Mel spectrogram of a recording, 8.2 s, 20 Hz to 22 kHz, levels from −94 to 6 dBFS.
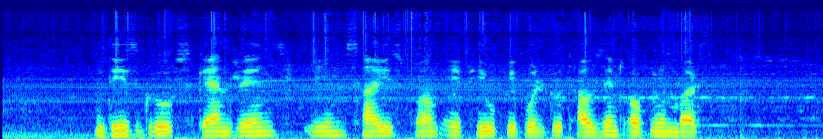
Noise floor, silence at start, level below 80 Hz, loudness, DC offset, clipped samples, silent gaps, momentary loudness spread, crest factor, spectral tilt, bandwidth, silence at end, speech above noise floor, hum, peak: -54 dBFS; 0.05 s; -54 dBFS; -29 LUFS; under 0.1%; under 0.1%; none; 7 LU; 16 dB; -8 dB/octave; 16 kHz; 0.8 s; 26 dB; none; -12 dBFS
